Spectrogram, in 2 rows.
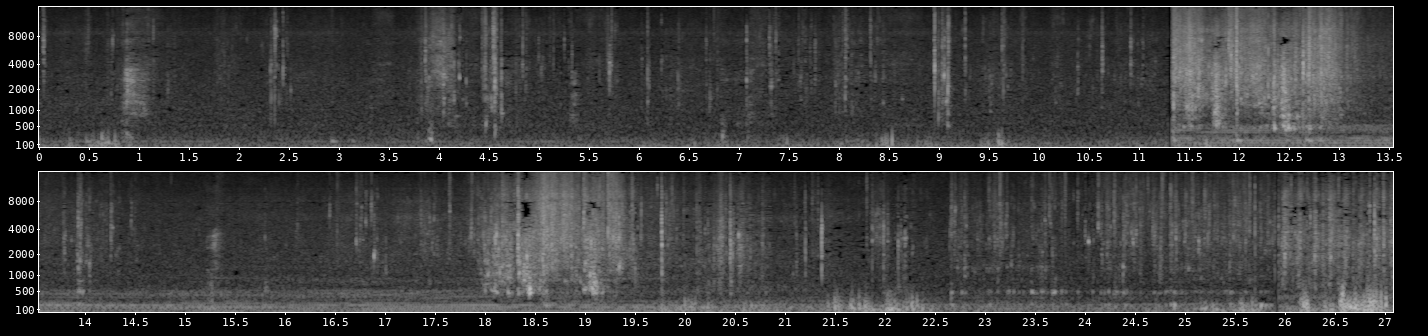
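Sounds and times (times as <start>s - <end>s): hands splashing muddy water: 3.8s - 14.6s, 16.1s - 27.0s
water trickling: 22.2s - 26.0s.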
